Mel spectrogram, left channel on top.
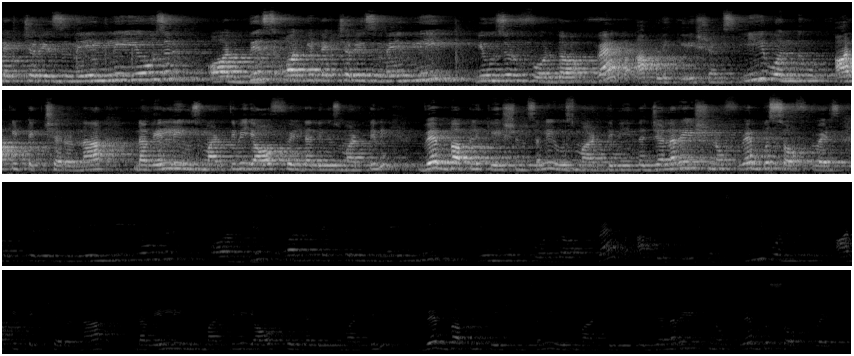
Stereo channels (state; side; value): quieter; right; 36.1 dB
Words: is mainly used, or this architecture is mainly used for the web applications. ಈ ಒಂದು architecture ಅನ್ನ ನಾವೆಲ್ಲಿ use ಮಾಡ್ತೀವಿ, ಯಾವ field ಅಲ್ಲಿ use ಮಾಡ್ತೀವಿ, web applications ಅಲ್ಲಿ use ಮಾಡ್ತೀವಿ. In the generation of web softwares,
